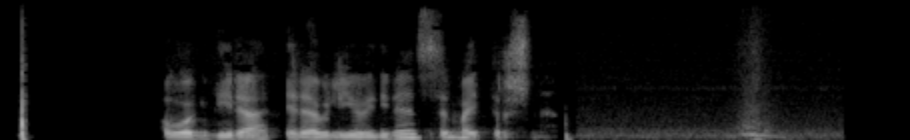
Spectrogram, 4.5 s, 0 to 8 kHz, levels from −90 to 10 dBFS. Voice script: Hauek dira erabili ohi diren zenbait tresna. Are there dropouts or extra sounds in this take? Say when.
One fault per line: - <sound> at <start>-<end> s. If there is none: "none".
- whoosh at 3.6-4.2 s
